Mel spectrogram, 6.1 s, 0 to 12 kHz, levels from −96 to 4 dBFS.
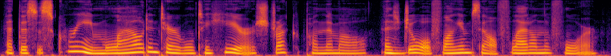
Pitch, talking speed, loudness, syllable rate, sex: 195 Hz, 205 wpm, -15 LUFS, 4.3 syllables/s, female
